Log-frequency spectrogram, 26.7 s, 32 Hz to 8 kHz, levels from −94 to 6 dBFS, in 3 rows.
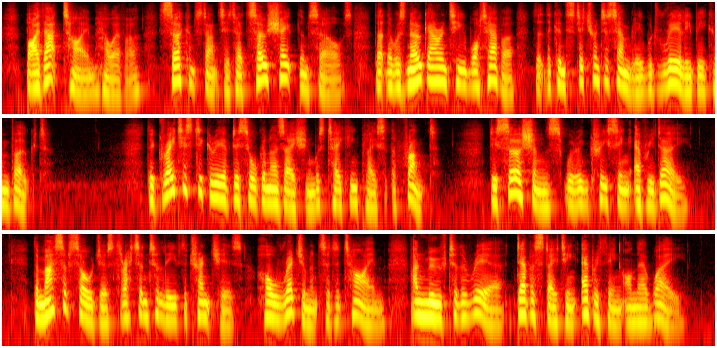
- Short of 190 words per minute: Yes, average, 140 wpm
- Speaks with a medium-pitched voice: No, low, 125 Hz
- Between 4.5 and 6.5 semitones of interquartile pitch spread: Yes, wide, 5.5 semitones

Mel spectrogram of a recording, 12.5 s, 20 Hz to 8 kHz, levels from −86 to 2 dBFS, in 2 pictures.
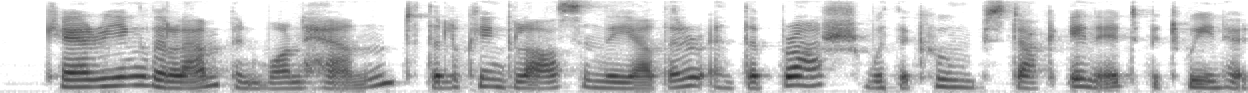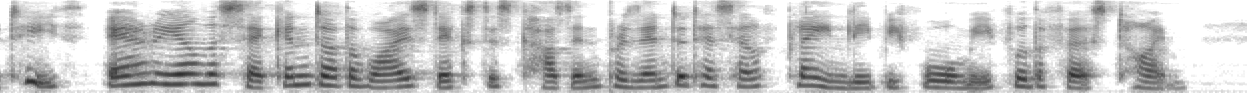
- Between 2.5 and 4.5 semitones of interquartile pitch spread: No, wide, 5.6 semitones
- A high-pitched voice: Yes, high, 240 Hz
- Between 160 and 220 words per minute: Yes, average, 190 wpm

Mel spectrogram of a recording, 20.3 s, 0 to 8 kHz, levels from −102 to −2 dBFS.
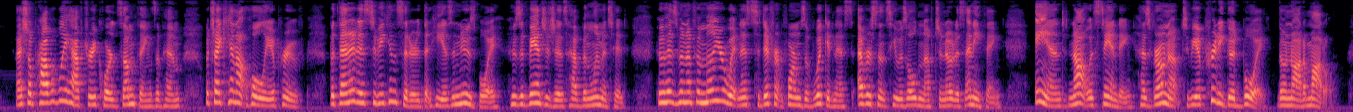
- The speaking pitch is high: Yes, high, 200 Hz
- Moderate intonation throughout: No, wide, 5.7 semitones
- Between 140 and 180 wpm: No, average, 200 wpm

